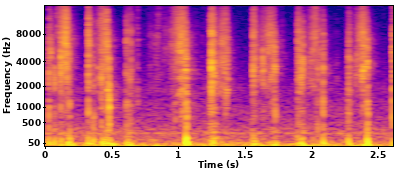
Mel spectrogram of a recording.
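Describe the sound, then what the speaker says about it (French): Cards tap and slide on a table in a quick run of about a dozen close, crisp flicks and soft slaps, like cards being laid down and handled during a card reading. "Je vais déposer une carte ici,"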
